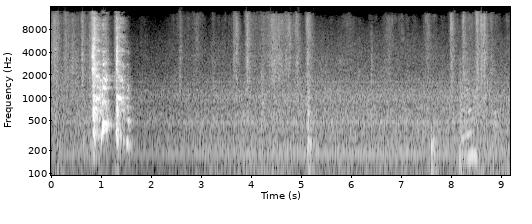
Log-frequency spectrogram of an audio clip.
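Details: Coughing fit in a girl who is feeling unwell and needs to blow her nose: a quick run of harsh coughs early, then quieter breathing and small sounds in a small room.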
